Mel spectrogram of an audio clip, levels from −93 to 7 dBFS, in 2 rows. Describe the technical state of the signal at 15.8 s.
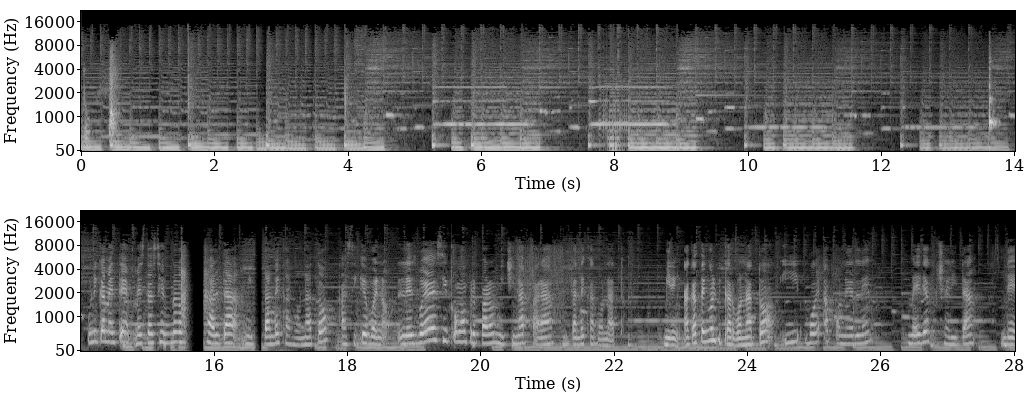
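At 15.8 s the audio is stalled inside a call audio freeze running from 15.56 to 15.86 s. The last sound is stretched into a fading buzz or hiss that drops to silence for roughly the final 170 ms before playback resumes exactly where it stopped. The likely cause is delayed packets draining the jitter buffer, so the receiver filled about 279 ms itself. Nothing is lost, but everything afterward arrives 279 ms later.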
